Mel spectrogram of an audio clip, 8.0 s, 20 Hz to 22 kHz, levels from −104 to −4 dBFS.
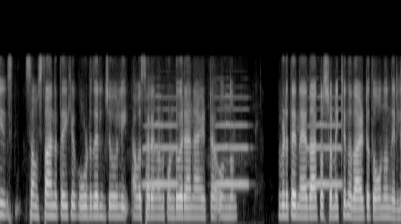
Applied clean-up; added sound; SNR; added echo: none; Wind instrument, woodwind instrument; 8 dB; none.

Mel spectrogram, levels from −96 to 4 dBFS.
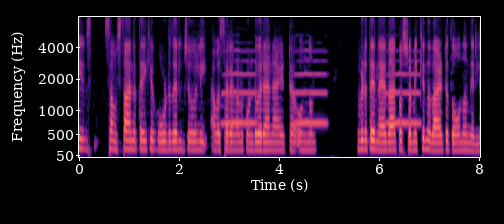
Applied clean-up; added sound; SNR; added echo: classical method Wiener filter.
